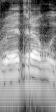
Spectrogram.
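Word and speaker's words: read: 안 되고 어 또 스펠링은 같지만 레드라고 읽습니다 이렇게 p 형태로 쓰시면 안 됩니다 요거는 이제 과거형 과거 과거 분사형는 레 레드라고 해서 발언만 다르고 스펠링은 똑같아요 그리고 실제로 여기 있는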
